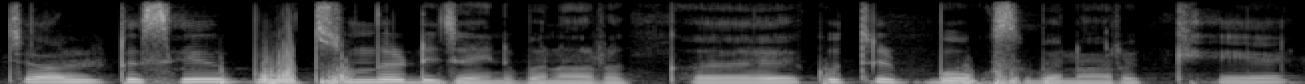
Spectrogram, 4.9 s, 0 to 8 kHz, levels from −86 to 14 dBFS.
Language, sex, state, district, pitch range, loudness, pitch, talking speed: Hindi, female, Uttar Pradesh, Saharanpur, 190-230 Hz, -19 LUFS, 205 Hz, 135 wpm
